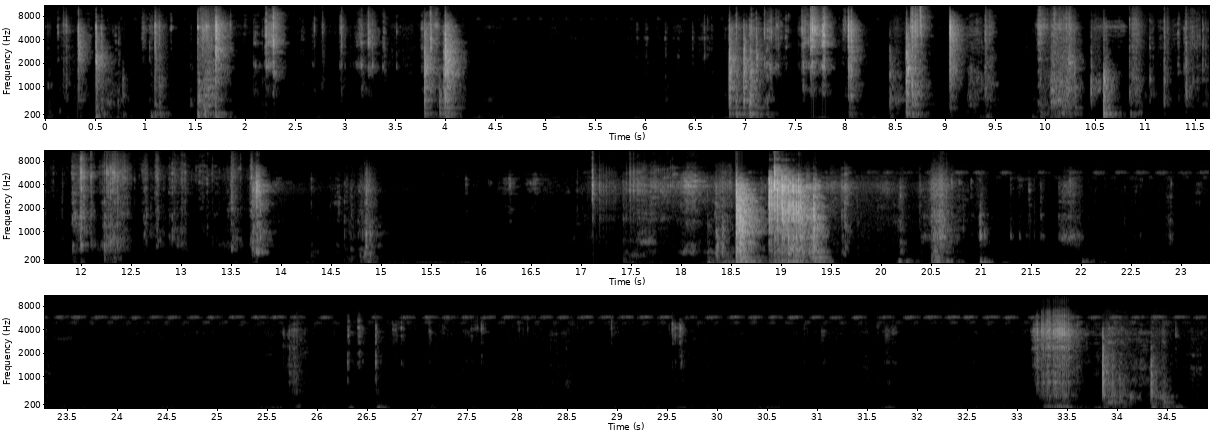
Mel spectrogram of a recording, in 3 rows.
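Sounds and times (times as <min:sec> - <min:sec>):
small hard objects clicking and scraping: 0:00.0 - 0:04.1, 0:06.2 - 0:13.9.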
